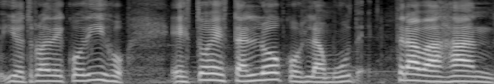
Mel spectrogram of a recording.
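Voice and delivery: ordinary delivery

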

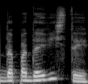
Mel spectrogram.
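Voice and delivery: plain

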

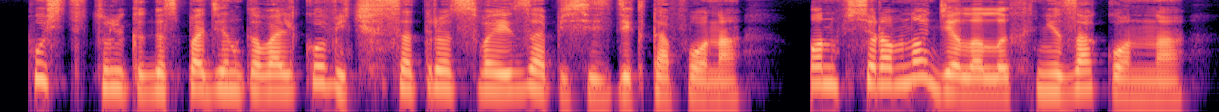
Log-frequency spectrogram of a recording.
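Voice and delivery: ordinary delivery

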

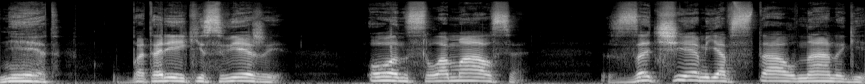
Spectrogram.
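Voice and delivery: slow, drawn-out outcry. Savva answers his mother about the radio, crying out. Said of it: "вскричал Свиньи и с силой швырнул радиоприемник".

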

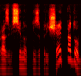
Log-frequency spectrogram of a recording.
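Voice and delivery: ordinary delivery

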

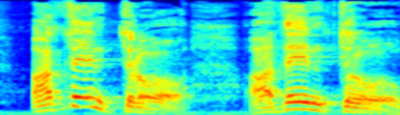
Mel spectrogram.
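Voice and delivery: furious, loud, high, swooping shout with cursing. The blind man, angry at his men's delay, shouts at them, shouting. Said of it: "Gritábales, maldiciéndoles por su demora".

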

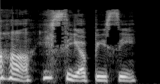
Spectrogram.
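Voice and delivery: with loud laughter. Hearing a man vow to win them back, the narrator answers, laughing out loud. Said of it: "nevettem el magam hangosan".

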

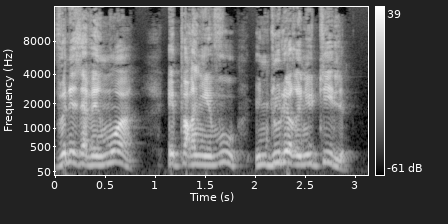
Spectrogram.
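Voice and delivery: pleading, begging tone. Narrator voicing a man begging a woman to leave the room with him, imploring.

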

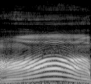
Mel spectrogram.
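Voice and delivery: drawn-out, stretched sound, drawling. Mishutka answers his friend after learning the flight was a dream, drawn-out. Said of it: "протянул Мишутка".

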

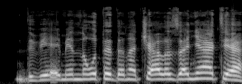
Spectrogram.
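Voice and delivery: loud, high-pitched yelling. Before class at the lecture hall, the camenae call out to the students, yelling. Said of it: "заорали камены".

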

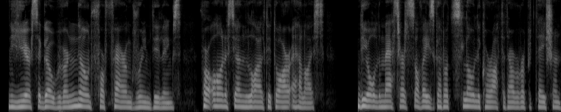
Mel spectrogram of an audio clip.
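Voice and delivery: plain

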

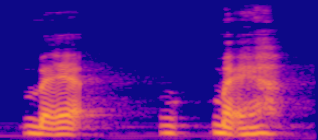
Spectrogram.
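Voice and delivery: mumbling and babbling incoherently, inarticulate. Luân, waking in a hospital bed, calls for his mother, mumbling incoherently. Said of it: "Cậu ta ú ớ".

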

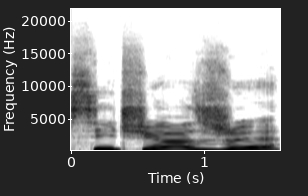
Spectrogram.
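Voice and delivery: hissed sharply through the teeth. Narrating a character's curt reply to the mentor, hissing it. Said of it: "— прошипел Нак".

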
